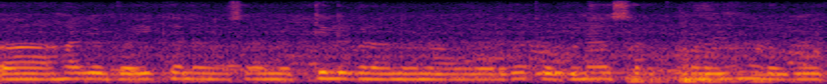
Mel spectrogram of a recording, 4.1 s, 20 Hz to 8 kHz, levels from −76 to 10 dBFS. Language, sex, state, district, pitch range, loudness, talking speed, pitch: Kannada, female, Karnataka, Shimoga, 195-210 Hz, -16 LUFS, 145 wpm, 200 Hz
